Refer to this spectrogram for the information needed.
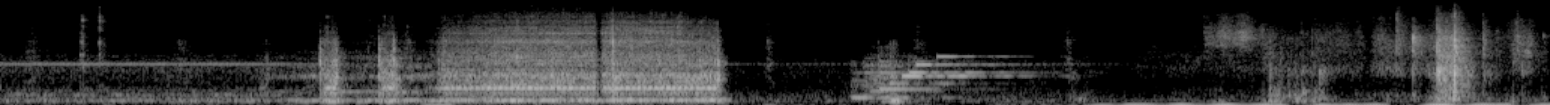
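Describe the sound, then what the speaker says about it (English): A home printer printing cider bottle labels, with mechanical whirring and a long steady feed run, then clicks, beeps and paper-handling clatter, close and moderately loud, with no talking. "I'm just going to print this out."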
